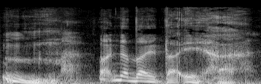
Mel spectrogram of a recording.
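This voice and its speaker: A worried, protective middle-aged father in an Ilocano radio drama. His husky voice has an Ilocano accent, moves slowly and swings dramatically up and down as he questions and disapproves. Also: lowish voice, wildly swooping pitch, exaggerated voice. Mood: curious, cautious.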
